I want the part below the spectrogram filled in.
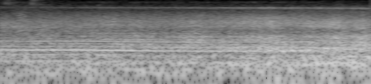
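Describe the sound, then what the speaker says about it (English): Airplane passing overhead outdoors, a steady broad engine roar with a faint tonal hum, loud and continuous throughout with no talk. "just let this plane go by."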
